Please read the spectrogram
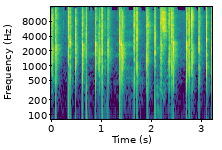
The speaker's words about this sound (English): Drown her out with the claps. Drown her out with the claps.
